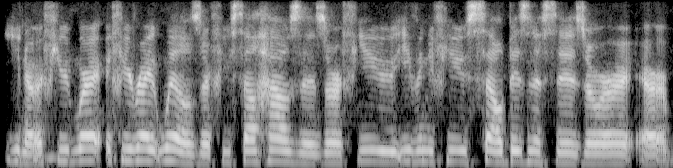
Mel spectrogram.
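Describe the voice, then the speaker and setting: A woman's voice: medium pitch, fairly even intonation, brisk, no room sound. A woman, an employment solicitor in her thirties, talking openly and chattily as an interview guest, with plenty of fillers and restarts. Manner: open, chatty, frequent fillers and self-restarts. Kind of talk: candid conversational interview.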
